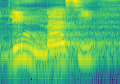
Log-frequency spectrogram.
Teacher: نون مشدد ہے غنہ ہوگا اور الف مدہ ہے ایک الف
